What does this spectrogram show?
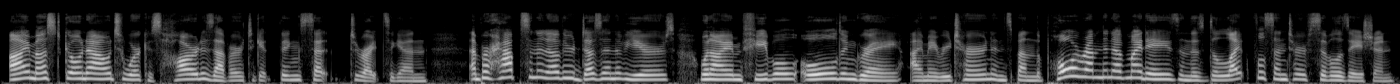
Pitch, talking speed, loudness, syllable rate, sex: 230 Hz, 205 wpm, -18 LUFS, 5.0 syllables/s, female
